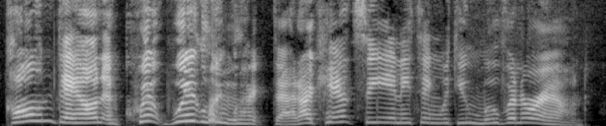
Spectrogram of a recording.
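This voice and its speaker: Audio play: an exasperated, hard-edged wife, commanding and sharp, fairly high and very animated. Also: female voice, brisk. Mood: cold command. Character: fed-up, tough wife and writer, hard-edged.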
